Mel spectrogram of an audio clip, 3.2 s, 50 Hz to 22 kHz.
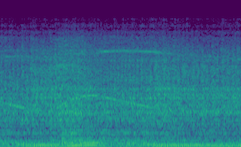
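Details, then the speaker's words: Peterbilt 379 semi truck diesel with power loss, at idle: low, weak-sounding idle with an uneven beat and a brief sag, a hiccup on the low end; injectors suspected of not firing well, possibly the cam. "well as you can hear see pretty guard darn weak sounding I don't know if you can hear that sounds like the injectors are not firing all that good could be a cam too"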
